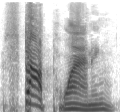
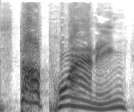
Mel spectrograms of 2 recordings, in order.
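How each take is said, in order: First: Slow, measured command; the Lord speaking. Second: Loud, high, slow preacher's order; pastor's command. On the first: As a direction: state it slowly, as the Lord's word. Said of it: "So the Lord says". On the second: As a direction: raise it and punch it out from the pulpit. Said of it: "Pastor said". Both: Acted.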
